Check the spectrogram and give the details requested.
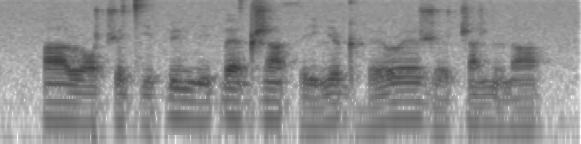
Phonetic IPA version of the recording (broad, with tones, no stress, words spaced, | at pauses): a˦ɹɔ˧t͡ʃø˧ tʲø˨k͡py˦mi˧ ɓɛ˦dʒa˦ θi˨lʲø˦ɖʱø˨˦ ɹø˦ʒø˨ t͡ʃa˦ʒɳy˨ɳa˦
